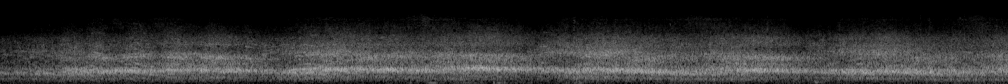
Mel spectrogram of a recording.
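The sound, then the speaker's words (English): A huge London arena crowd at Money in the Bank chants "Stand up if you hate Roman" in unison, their massed voices forming a loud, sustained sing-song roar with a rising and falling melody that carries on steadily without a break. “They're singing, "Stand up if you hate Roman."”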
